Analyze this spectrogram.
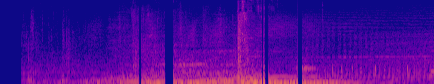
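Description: A teleporter hums and whooshes loudly.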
